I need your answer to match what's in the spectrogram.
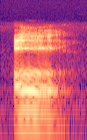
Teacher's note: मध्य स्वर उच्चारण के समय जीभ का बीच का भाग उठता है अ, केंद्रीय स्वर।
